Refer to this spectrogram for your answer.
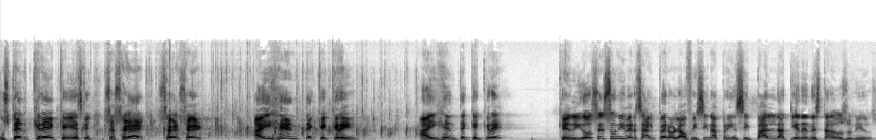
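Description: With crowd noise in the background, a man speaks in a raised, projected voice. His pitch is extremely high, his tone animated, and his pace fairly slow. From Colombia, Bucaramanga; Colombia. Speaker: pastor and comedian; pastor, comedian. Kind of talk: sermon. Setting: church. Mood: humorous, passionate. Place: church. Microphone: handheld.

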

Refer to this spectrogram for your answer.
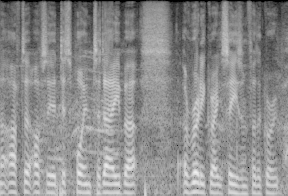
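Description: Faint background noise sits behind a man who talks at a fast pace with a fairly high pitch and little pitch movement.

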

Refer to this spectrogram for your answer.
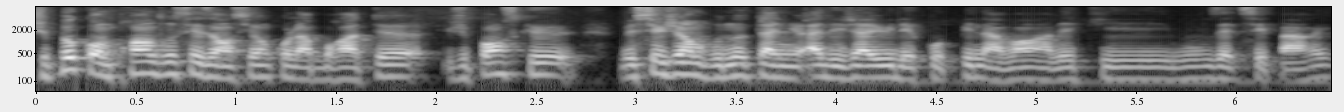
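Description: A man talks at a fairly quick pace. His tone is dark and mellow, with a quiet background. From Cameroon, Yaoundé; Cameroon. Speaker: doctor and entrepreneur; interviewee. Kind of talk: interview. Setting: office. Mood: calm, explaining, defending himself. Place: studio. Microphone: lapel.

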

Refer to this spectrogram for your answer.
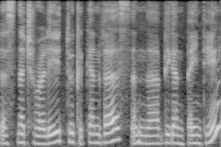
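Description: A woman speaks with a French accent. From France, Normandy. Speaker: painter. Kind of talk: interview.

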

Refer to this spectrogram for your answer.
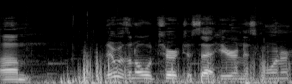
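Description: Clear music plays in the background as the voice, recorded with a dry sound and no echo, moves at a moderate pace with ordinary pitch variation. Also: man. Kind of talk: casual vlog chat. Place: open country. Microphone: phone near.

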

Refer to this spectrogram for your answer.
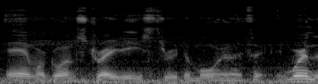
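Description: Over noticeable background noise, a man speaks in a very deep, low voice with fairly even intonation, in a dry sound with no echo. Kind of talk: casual vlog chat. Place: street. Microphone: phone near.

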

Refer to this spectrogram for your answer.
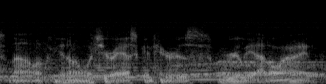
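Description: A man at a moderate pace over loud music in the background. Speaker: interviewee. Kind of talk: interview answer. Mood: amused, wry. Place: home room.

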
